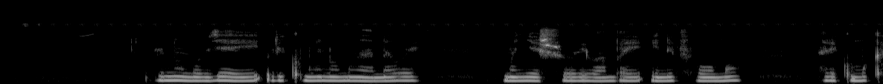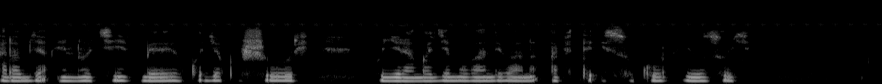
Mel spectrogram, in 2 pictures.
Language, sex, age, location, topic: Kinyarwanda, female, 25-35, Kigali, health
